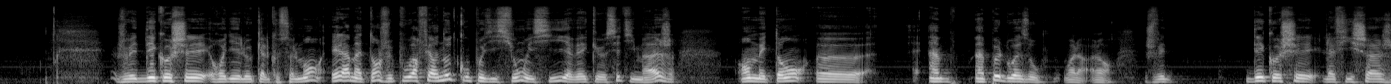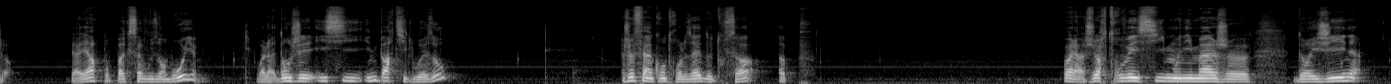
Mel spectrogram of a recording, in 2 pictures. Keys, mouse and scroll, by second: 2.0 click, 3.1-5.2 drag, 6.5-11.3 drag, 13.3 click, 14.6 click, 17.1-19.4 drag, 19.9 ctrl+z, 23.3 ctrl+z, 26.5 click, 27.5 click.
